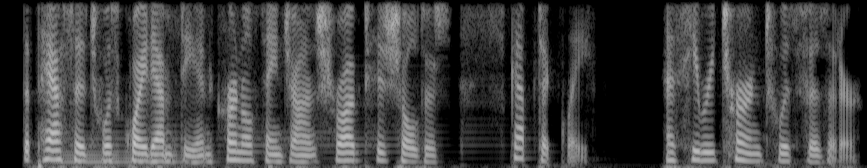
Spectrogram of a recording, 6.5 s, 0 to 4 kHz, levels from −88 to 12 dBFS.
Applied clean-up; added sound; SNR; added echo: neural mask model DeepFilterNet 3.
